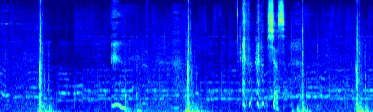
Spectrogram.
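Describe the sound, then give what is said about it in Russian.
A car door is slammed shut three times, each a heavy thunk spaced a few seconds apart, with a person briefly murmuring in between as someone is urged to shut it harder. “Закрывай дверь, поехали.”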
